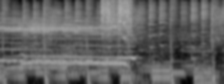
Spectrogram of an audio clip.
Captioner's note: camera shutter clicks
